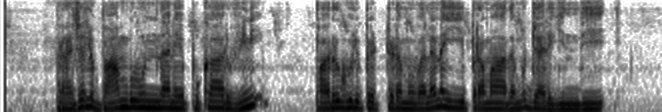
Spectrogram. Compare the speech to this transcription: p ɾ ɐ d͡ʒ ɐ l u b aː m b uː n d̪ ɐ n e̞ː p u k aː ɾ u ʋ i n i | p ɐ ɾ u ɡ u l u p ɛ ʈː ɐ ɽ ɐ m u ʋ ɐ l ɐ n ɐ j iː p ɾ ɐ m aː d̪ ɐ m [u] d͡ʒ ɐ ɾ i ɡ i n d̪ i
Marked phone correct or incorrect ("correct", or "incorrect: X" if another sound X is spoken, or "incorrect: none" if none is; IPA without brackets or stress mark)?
correct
